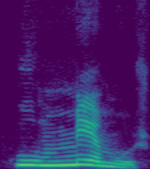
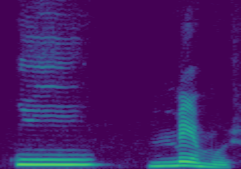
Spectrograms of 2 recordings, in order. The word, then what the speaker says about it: comemos: So it's not o, like eu como, tu comes, ele come, not neither o nor o, but it changes to u. Nós comemos, comemos.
